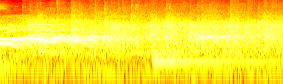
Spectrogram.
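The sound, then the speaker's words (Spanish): An audience applauding steadily, a dense wash of clapping that fills the whole clip at a constant level, with a faint held tone underneath partway through. “Y ese aplauso también tiene que ser para ustedes, felicitando su fe, felicitando su esfuerzo felicitando eh, cómo han batallado hasta llegar acá.”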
